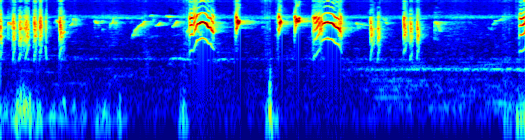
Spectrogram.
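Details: Sunbird song from a training recording for competition birds: rapid high, squeaky chirps and arched, swooping whistles in a lively, uneven series, with short pauses between loud notes.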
